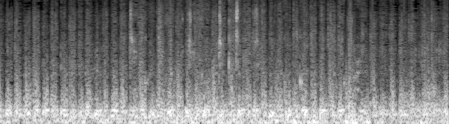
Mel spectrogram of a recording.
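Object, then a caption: Metal mesh microphone grille. Fingertips of both hands rapidly scratch the hollow metal mesh grille of a black microphone. The result is a loud, continuous, dense scratching roar dominated by low rumble, with scattered bright crackles across the clip.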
